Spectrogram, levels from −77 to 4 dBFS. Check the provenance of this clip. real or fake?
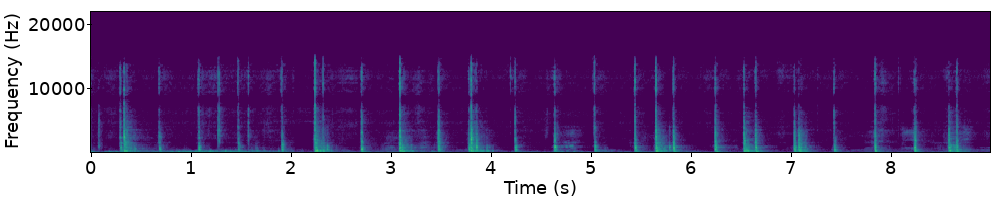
fake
